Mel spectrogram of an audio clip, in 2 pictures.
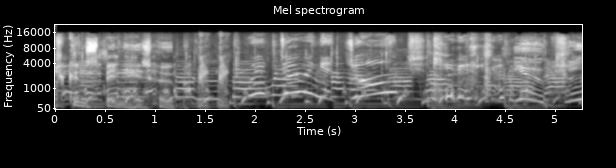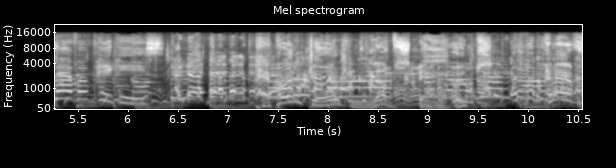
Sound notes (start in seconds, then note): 4.5 laughs; 6.3 both laugh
